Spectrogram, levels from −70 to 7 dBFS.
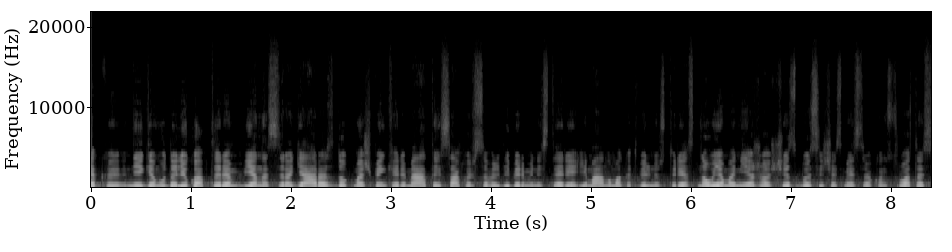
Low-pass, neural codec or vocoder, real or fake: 19.8 kHz; autoencoder, 48 kHz, 128 numbers a frame, DAC-VAE, trained on Japanese speech; fake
